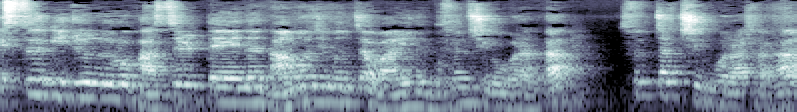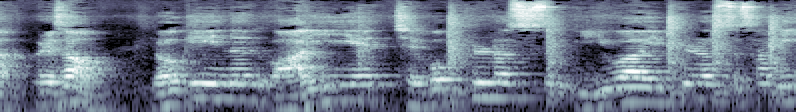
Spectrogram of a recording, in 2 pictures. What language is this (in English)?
Korean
